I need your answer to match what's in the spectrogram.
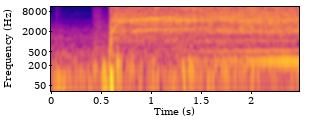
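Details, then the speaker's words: Newly installed starter, air filter and cruise control removed, battery negative just reconnected: sharp click then steady high-pitched whine keeps running; abnormal whining, cause unknown. "customer States there's a loud whining under my hood"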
